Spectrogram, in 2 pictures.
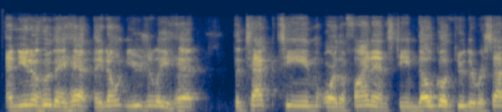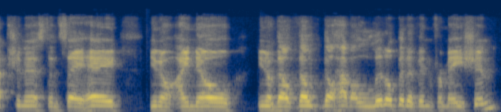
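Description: A man with a slightly high voice tells long anecdotes in relaxed conversation. He slips in quoted dialogue as he goes and leans on ums and uhs between thoughts. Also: brisk. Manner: storytelling, acts out quoted dialogue with many fillers. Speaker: guest speaker on cybersecurity. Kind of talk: casual conversation on a live show.

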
